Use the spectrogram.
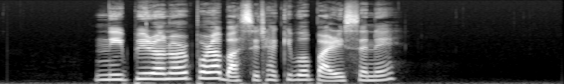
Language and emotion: Assamese, neutral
